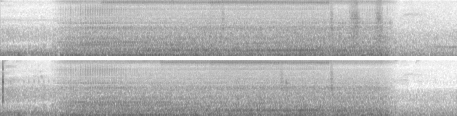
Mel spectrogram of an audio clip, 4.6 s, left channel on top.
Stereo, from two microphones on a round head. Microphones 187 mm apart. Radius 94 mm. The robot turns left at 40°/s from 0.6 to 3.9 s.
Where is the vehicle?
80° right; by 4.6 s 25° left (ahead or behind).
